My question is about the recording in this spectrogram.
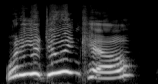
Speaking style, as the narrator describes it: noisy-ass Melody ... to scream

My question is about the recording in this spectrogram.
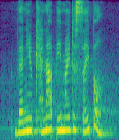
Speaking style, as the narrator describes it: said Jesus

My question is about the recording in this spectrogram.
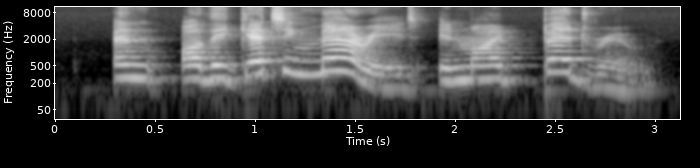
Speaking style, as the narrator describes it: asked Ron furiously

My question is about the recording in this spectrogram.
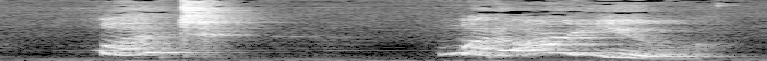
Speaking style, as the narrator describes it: the girl asked, shakily

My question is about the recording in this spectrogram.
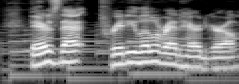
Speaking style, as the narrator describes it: sighs

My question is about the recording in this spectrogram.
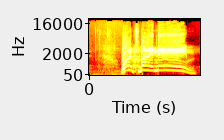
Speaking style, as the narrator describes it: shouted

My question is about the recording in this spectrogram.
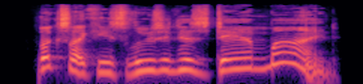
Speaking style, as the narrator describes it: Danny exclaimed

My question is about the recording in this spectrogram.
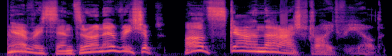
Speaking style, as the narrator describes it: she growled

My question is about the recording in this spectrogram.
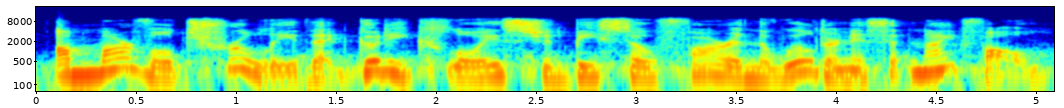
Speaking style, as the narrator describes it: said he

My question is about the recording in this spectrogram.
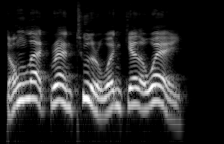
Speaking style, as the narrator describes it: a host of enemy forces shouting

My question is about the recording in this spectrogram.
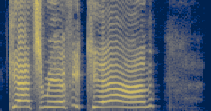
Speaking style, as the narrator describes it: you stand up and yell

